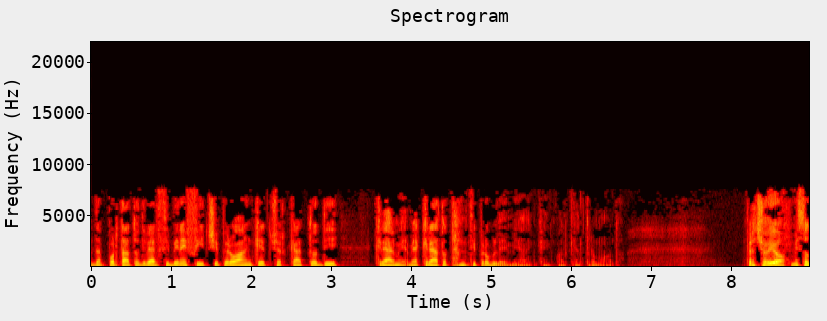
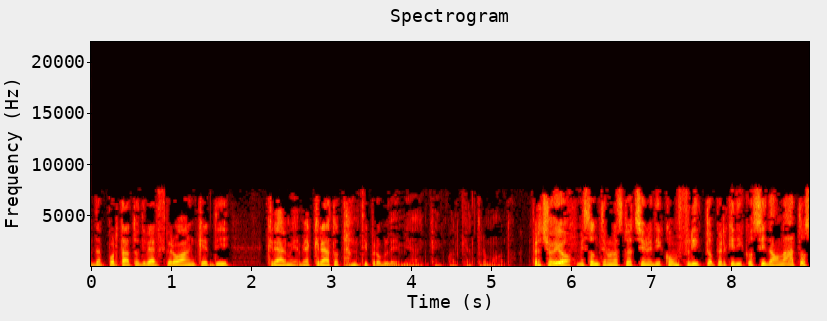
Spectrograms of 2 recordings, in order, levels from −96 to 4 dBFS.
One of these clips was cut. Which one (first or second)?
second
